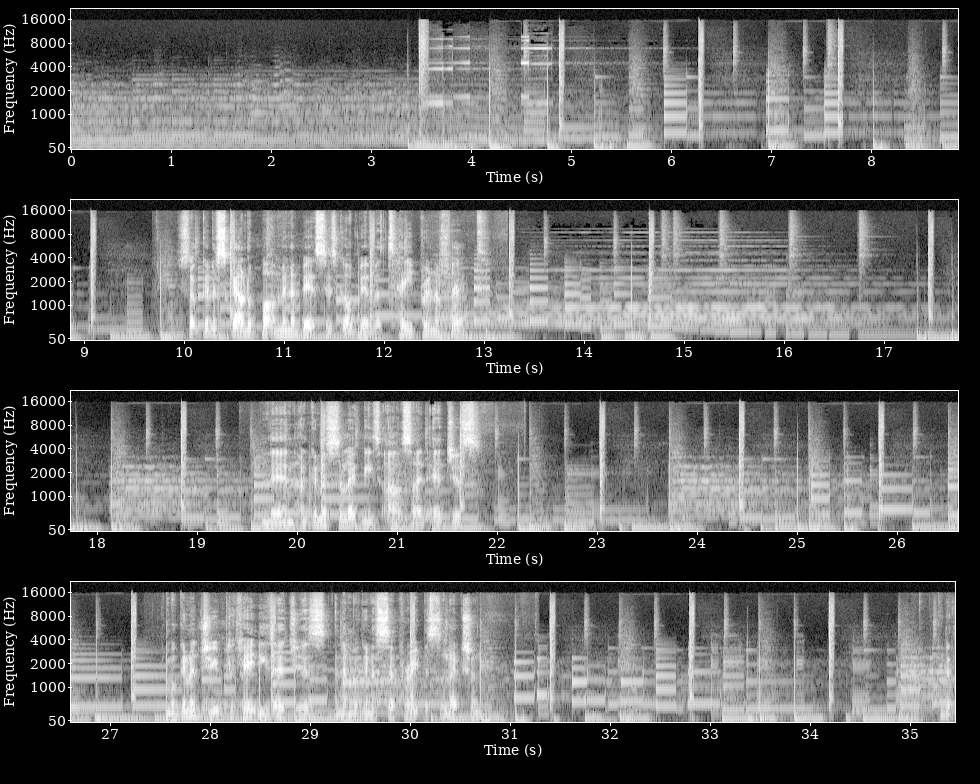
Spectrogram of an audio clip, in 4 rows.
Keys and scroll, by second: 8.9 s, 9.5 x, 16.4 Tab, 21.3 Tab, 22.2 alt+s, 26.4 alt+s, 35.2 Tab.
